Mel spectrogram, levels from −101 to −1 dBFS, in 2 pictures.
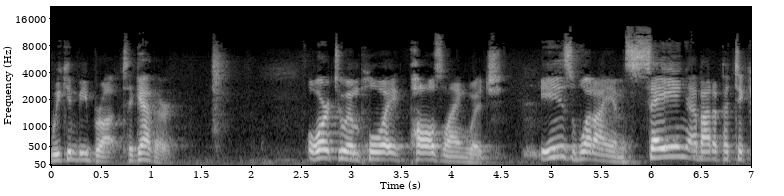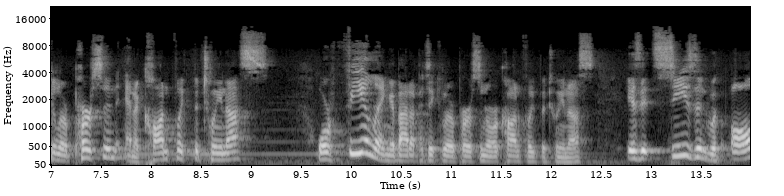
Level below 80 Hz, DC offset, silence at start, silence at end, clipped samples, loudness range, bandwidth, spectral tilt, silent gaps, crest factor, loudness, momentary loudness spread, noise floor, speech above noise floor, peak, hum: -64 dBFS; under 0.1%; 0 s; 0 s; under 0.1%; 3 LU; 12 kHz; -3.5 dB/octave; none; 20 dB; -26 LUFS; 11 LU; -59 dBFS; 33 dB; -8 dBFS; none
